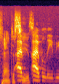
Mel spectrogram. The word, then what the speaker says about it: Phantastes: By the way, it's called Fantasies. It's called Fantasies, spelled with a PH. Yeah, right? it's spelled Phantastes. Yeah, it's really weird. Interesting. Instead of like what we think is like fantasy with the F and just the Y.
